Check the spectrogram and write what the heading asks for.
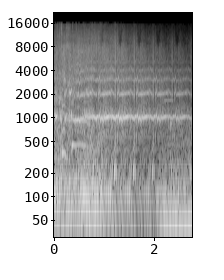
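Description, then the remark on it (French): In the rain, a car's tires screech in a long, loud, sustained skid during an accident, a steady high-pitched squeal with engine rumble underneath that holds for nearly three seconds without easing off. “mais qu'est-ce qui s'est passé Qu'est-ce qui s'est passé Vous avez eu un accident.”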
